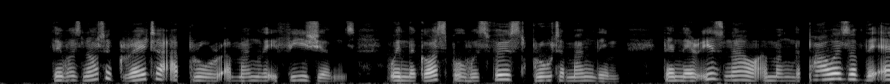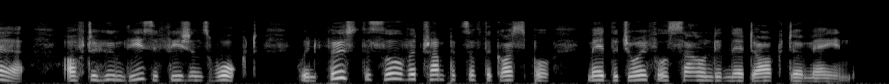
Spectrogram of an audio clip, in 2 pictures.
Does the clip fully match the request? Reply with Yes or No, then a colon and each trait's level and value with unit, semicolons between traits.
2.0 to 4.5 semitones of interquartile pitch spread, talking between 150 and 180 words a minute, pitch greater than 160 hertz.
Yes: average, 3.6 semitones; average, 160 wpm; high, 190 Hz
